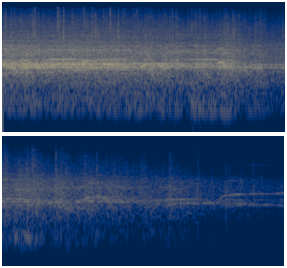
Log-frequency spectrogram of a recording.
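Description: A crowd applauds with dense, steady clapping that starts loud and gradually fades over several seconds, thinning out toward the end as a faint tone lingers.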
